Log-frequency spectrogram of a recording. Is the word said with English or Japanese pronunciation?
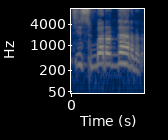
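English. It is said with English-style sounds. The speaker calls it wrong. "Nggak boleh cheeseburger"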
